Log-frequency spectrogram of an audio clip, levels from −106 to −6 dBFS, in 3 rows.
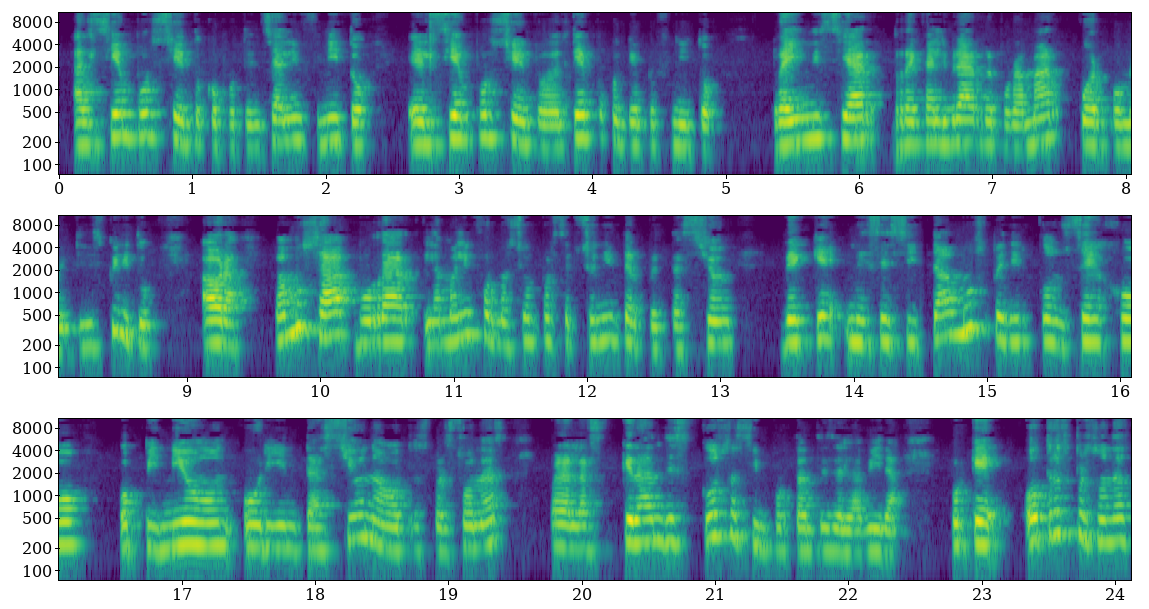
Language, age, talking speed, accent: Spanish, 40-59, 125 wpm, Mexican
